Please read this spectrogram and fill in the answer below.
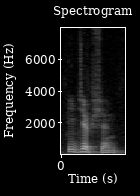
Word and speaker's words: Egyptian: e very good okay egyptian how many syllables three very good where is the stairs there is the stress egyptian egyptian ah so egypt stress number one egyptian stress number two uh so this is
